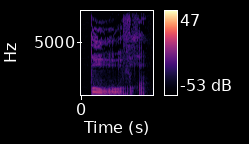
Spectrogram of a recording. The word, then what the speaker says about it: pauvre: A, U together will produce this O sound. Pauvre.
